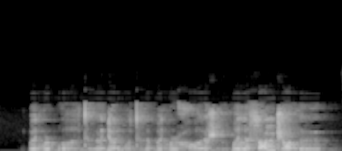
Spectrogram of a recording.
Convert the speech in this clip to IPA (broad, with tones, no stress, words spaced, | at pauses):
k͡pʏ˧ɾɔ̤˧ɹɡ͡bo˧ɦə̤˨ dʱʉ˦ɗʏ˦ bɔ̤˧dʱʏ˨ɓʏ˨ɾɔ̤˨ɹ xɔ̤˦ɦʉ˦ʒ ɠə̤˨ɓə˦lə˧ sɔ˦nd͡ʒɔ˦θʉ˧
